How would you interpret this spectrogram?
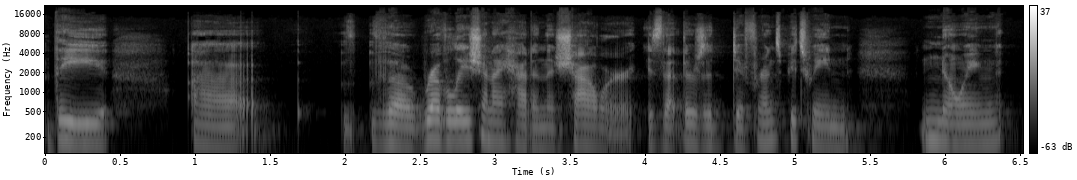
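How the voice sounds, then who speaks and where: A woman in her forties from Hawaii, talking through a reflective home vlog in a musing, halting way with many restarts. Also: deep voice, fairly even intonation. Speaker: vlogger. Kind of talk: casual reflective monologue. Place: home in Southern California.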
